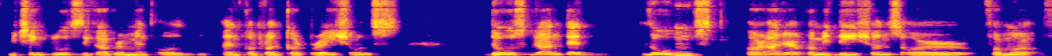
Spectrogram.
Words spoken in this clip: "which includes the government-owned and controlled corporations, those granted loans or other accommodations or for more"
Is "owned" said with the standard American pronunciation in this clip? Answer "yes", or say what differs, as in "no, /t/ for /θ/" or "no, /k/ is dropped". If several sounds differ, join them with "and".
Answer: no, /l/ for /n/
